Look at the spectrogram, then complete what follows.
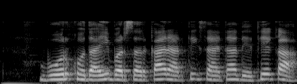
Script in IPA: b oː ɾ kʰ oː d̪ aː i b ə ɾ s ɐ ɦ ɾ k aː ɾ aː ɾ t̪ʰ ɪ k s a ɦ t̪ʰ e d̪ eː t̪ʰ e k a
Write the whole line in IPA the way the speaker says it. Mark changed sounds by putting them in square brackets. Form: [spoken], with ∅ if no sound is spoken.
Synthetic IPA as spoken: b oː ɾ kʰ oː d̪ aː i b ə ɾ s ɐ [∅] ɾ k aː ɾ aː ɾ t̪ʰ ɪ k s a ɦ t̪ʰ [a] d̪ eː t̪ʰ e k a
